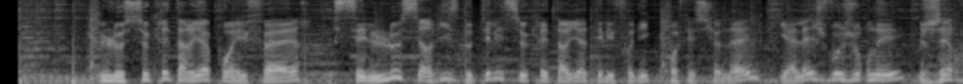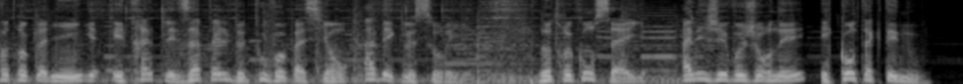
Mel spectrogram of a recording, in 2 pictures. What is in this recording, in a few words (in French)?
NOTORIETE VOIX OFF; pub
